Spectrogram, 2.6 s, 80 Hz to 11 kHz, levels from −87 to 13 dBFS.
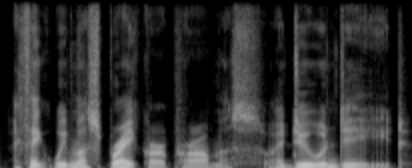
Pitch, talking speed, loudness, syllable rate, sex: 100 Hz, 230 wpm, -19 LUFS, 5.8 syllables/s, male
